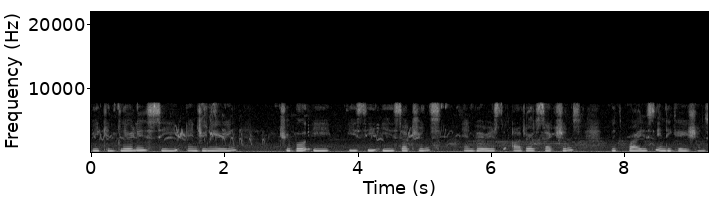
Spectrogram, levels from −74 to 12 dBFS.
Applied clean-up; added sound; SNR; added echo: none; Chirp, tweet; 15 dB; none.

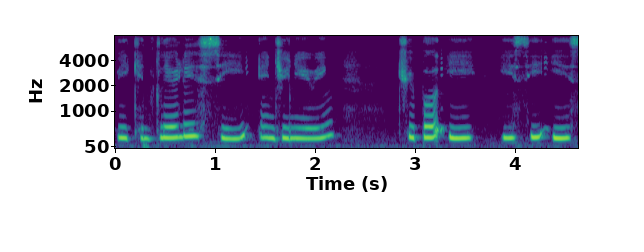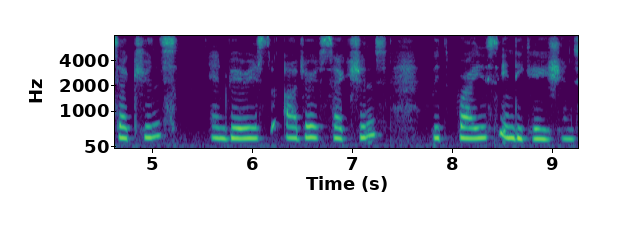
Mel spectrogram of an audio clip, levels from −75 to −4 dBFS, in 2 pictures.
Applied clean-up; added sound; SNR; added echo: none; none; none; none.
